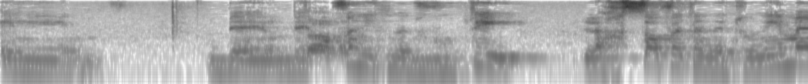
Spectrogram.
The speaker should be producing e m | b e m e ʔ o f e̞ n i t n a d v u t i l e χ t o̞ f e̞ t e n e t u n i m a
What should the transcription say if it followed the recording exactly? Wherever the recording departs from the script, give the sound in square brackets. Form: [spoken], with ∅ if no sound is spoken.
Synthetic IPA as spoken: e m | b e [b] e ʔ o f e̞ n i t n a d v u t i l [a] χ [s] o̞ f e̞ t [a] n e t u n i m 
